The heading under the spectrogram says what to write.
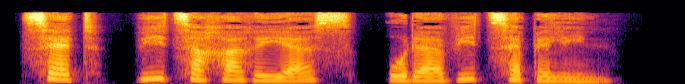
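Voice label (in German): "zacharias", German; buchstabierung alt; Buchstabieren Sie bitte!; Z wie Zacharias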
